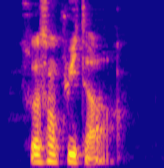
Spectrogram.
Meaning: soixante-huitard
- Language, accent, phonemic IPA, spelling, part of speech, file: French, France, /swa.sɑ̃.tɥi.taʁ/, soixante-huitard, noun, LL-Q150 (fra)-soixante-huitard.wav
